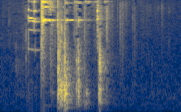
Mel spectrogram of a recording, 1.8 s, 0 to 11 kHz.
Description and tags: Breaking Glass 4
Includes some background noise of wind. Recorded with a black Sony IC voice recorder.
